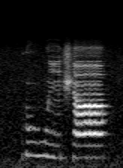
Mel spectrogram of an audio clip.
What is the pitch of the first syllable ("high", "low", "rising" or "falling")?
high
